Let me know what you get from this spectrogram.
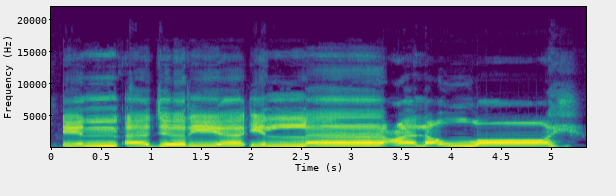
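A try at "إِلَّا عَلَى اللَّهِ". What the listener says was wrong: Oke, illa la-nya kepanjangan ya. 2 harokat aja, kadarnya jangan berlebihan. In ajriya illa ala Allahi dan seterusnya.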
